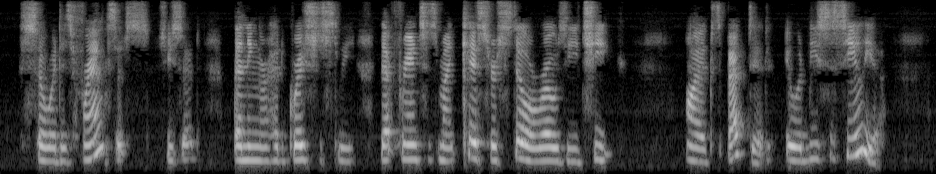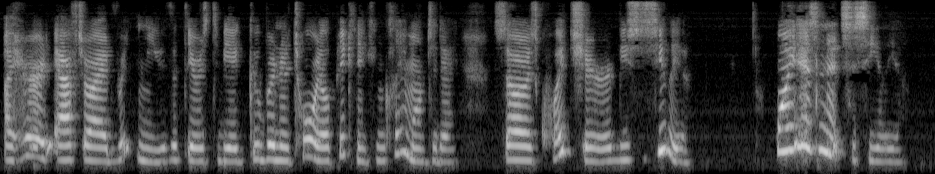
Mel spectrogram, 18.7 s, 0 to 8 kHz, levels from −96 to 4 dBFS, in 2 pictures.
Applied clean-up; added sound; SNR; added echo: none; none; none; none.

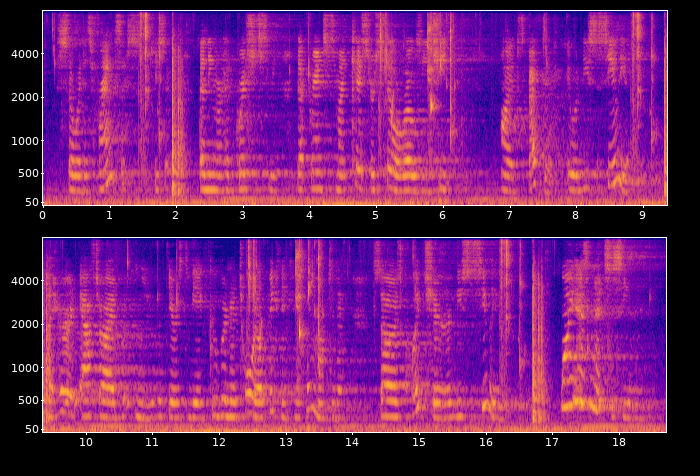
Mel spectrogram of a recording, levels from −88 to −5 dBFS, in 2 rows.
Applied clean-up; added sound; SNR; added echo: none; Water / Splash, splatter; 2 dB; reverberation time 2.3 s.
